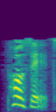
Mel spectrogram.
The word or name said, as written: posit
